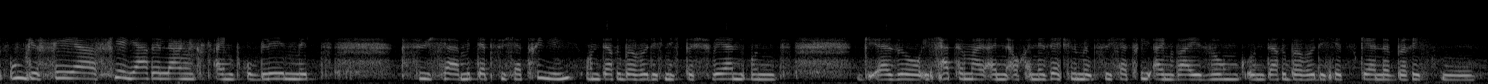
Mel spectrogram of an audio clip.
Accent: Düren, North Rhine-Westphalia, Germany; also in meiner Heimatstadt Düren, fing diese Qual an.

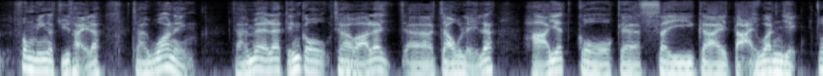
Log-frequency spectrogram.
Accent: Hong Kong; 咁、我哋而家香港人点样振作奋发？我哋香港人点样突发？

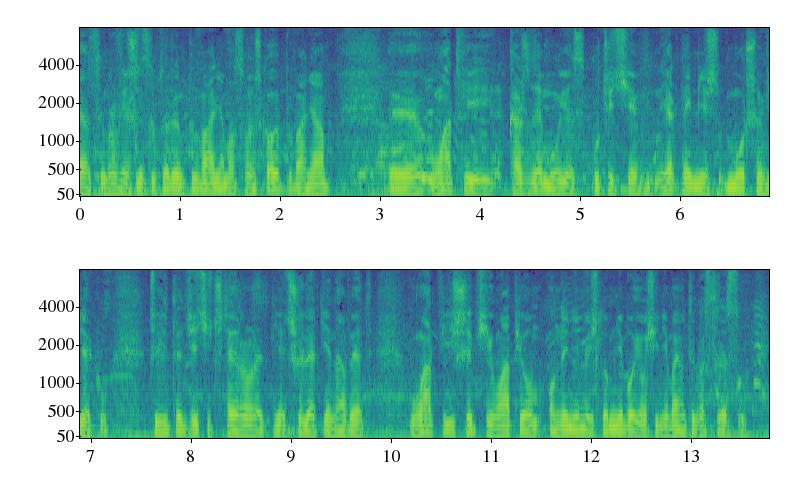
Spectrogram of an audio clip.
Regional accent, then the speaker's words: Słupsk, Pomeranian Voivodeship, Poland; instruktor narciarstwa zjazdowego. Jestem ze Słupska.

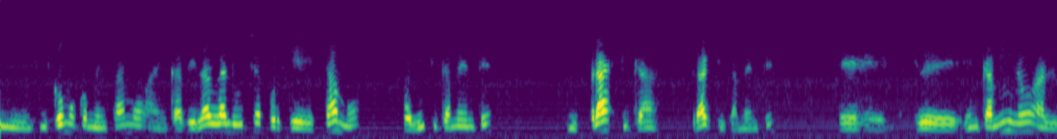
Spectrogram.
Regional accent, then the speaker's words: Quitilipi, Chaco, Argentina; sabido es que nosotros somos de Chaco, estamos en una localidad que se llama Quitilipe

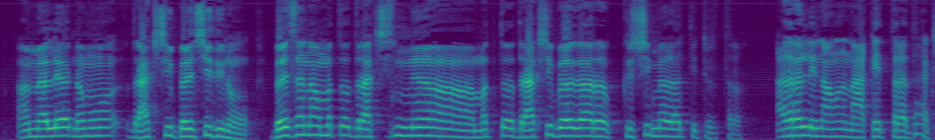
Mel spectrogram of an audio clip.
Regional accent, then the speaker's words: Honniyala, Karnataka, India; Sir, ನಮ್ಮೂರು ಹೊನ್ನಿಯಾಳ.

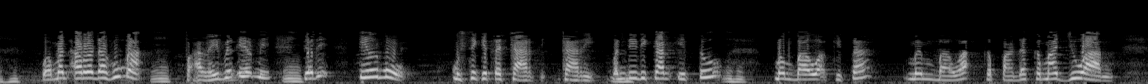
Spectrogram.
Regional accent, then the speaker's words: Jakarta, Indonesia; Ya dulu saya kan orang Betawi nih ya

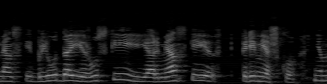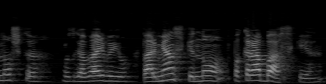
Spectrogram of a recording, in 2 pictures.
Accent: Saratov Oblast, Russia; born there; Родилась в Саратовской области, в семье хороших людей.

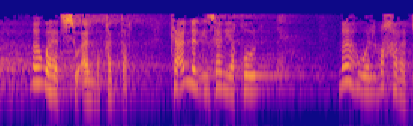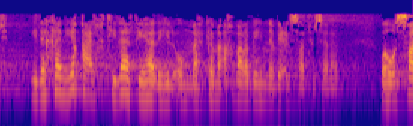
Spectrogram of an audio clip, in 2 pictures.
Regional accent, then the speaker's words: Algeria; انتبهوا يا إخوان، بلدنا الجزائر مستهدفة

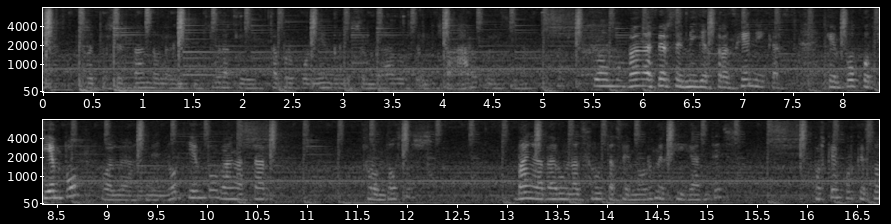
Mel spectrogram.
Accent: Guerrero, Mexico; incluso yo soy de Guerrero

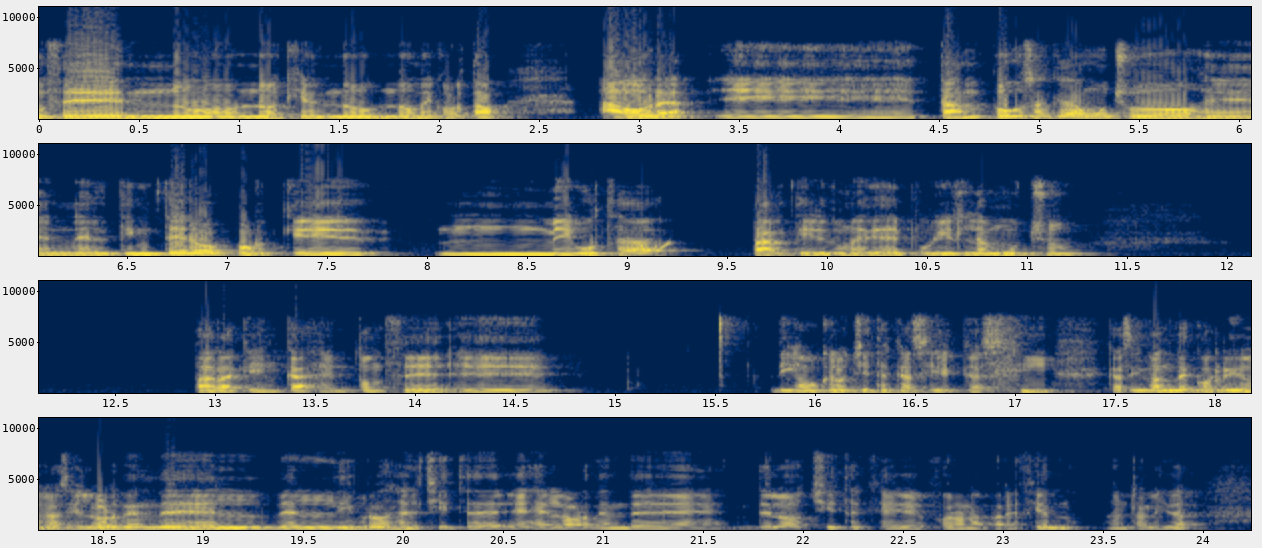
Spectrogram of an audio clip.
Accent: Algeciras, Andalusia, Spain; Pues yo soy de Algeciras, siempre tiene gracia.

